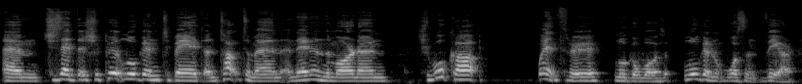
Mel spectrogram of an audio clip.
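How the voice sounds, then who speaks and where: With a fairly low voice and lively intonation, she moves at a moderate clip. As co-host of a true crime podcast, she runs through case notes conversationally, leaning on fillers and asides.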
